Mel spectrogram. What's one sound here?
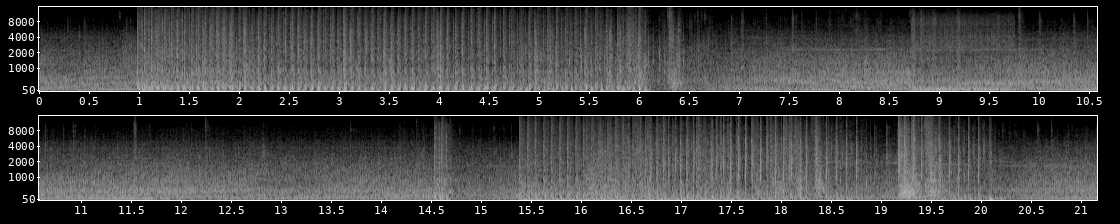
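Machine guns fire in long rapid bursts.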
